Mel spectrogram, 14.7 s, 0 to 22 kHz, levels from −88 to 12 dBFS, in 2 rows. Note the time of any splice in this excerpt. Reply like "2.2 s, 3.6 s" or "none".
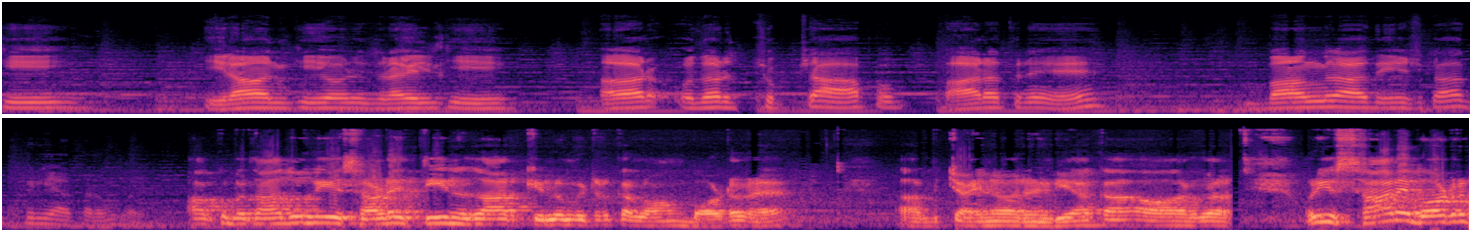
8.1 s, 13.6 s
